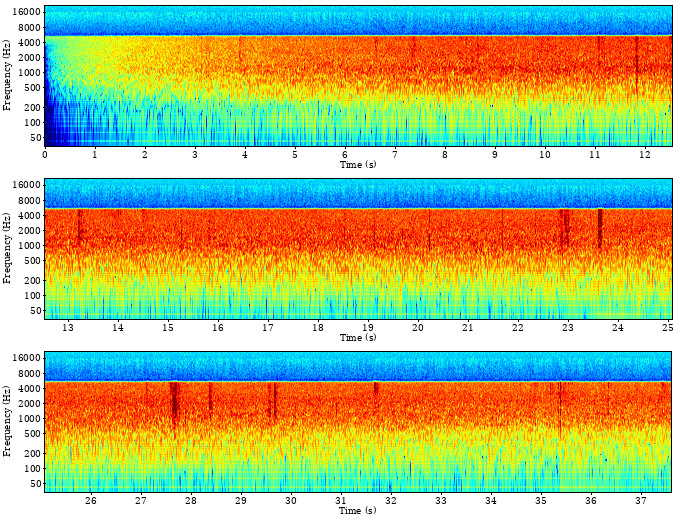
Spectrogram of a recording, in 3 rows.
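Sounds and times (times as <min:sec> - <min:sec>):
small mountain waterfall roaring: 0:01.6 - 0:37.5.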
